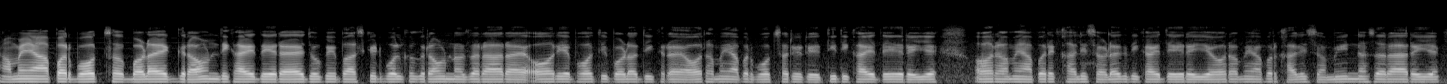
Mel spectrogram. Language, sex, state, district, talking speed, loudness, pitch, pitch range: Hindi, male, Maharashtra, Nagpur, 255 wpm, -19 LUFS, 120 Hz, 120-125 Hz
